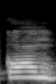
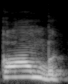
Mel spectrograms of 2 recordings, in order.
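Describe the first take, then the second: First: The word ends on m with no b sound. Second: The word ends with an audible b sound. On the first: The speaker calls it right. "यहाँ पे कॉम पढ़ेंगे" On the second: The speaker calls it wrong. "हम लोग भी बचपन में ना इसको कॉम्ब पढ़ा करते थे"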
